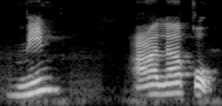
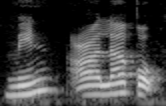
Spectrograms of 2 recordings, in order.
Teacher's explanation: من پہ نون کو صرف ظاہر کرنا ہے، یہاں پہ اظہار حقیقی ہے یعنی اظہار کا قاعدہ ہے، من علق۔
